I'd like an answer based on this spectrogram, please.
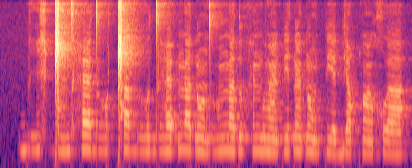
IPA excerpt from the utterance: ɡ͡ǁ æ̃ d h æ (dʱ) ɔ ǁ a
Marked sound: correct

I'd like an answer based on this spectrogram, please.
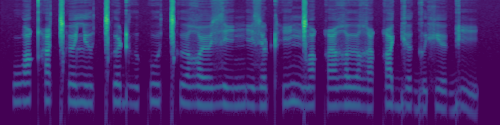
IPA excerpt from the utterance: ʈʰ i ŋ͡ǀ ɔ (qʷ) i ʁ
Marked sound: incorrect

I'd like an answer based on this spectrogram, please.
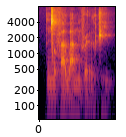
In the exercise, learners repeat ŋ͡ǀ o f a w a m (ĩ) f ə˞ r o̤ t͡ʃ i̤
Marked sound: correct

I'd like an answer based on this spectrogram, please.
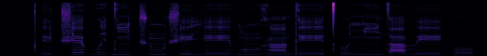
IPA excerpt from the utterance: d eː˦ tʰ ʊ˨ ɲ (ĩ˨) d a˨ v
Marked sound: incorrect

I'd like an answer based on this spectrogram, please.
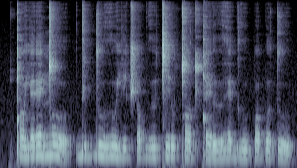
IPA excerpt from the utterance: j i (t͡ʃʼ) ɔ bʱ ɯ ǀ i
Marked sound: correct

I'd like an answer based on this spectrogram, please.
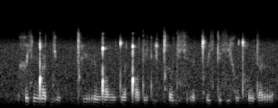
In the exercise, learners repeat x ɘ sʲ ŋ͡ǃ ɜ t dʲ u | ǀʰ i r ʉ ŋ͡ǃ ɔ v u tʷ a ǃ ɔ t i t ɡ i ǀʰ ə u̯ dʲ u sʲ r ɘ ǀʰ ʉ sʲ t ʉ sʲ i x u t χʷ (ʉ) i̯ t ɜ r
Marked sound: incorrect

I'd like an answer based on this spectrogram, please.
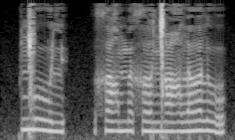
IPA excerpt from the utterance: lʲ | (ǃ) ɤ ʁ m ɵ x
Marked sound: incorrect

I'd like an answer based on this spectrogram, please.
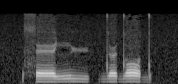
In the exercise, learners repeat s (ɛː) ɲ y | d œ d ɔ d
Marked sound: correct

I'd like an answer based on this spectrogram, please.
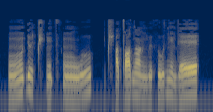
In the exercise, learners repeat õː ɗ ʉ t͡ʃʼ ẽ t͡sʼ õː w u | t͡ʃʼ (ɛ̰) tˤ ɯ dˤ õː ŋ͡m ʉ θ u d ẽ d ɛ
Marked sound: incorrect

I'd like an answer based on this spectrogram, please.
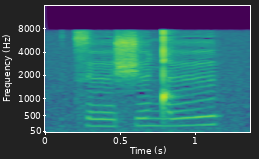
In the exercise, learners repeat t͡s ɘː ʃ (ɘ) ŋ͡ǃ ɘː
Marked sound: correct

